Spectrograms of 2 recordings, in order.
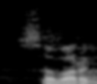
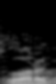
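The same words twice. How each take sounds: First: A full vowel separates the s and v. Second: The s and v are joined as a cluster. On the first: The speaker calls it wrong. "ਨਹੀਂ" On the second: The speaker calls it right. "ਇਉਂ ਬੋਲਣਾ, ... ਕਿਉਂਕਿ ਅੱਧਾ ਵਾਹਵਾ ਇਹ"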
